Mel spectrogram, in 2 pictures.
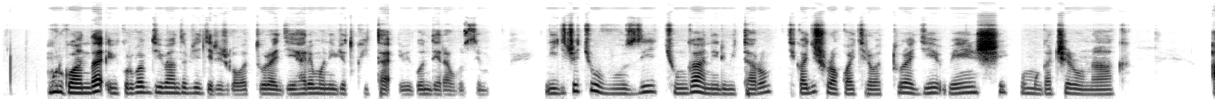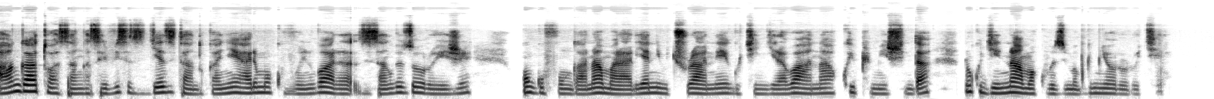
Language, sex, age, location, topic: Kinyarwanda, female, 18-24, Kigali, health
